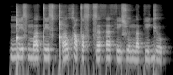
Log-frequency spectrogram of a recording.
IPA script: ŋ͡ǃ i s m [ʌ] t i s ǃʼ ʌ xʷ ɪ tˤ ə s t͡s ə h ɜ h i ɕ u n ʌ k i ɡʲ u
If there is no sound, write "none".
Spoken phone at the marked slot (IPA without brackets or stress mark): ʌ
